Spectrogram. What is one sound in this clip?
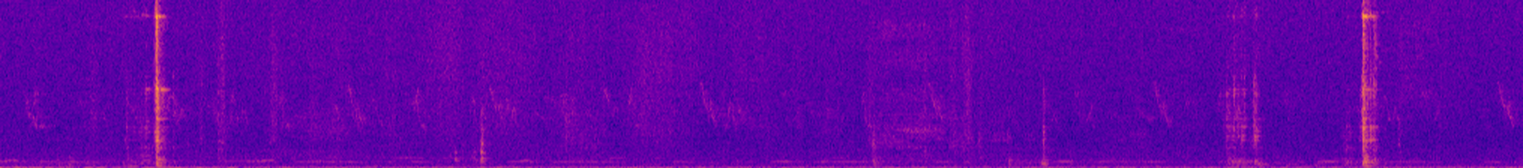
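Metal parts click sharply.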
